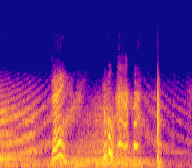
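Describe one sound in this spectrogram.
A young man shouts angrily.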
